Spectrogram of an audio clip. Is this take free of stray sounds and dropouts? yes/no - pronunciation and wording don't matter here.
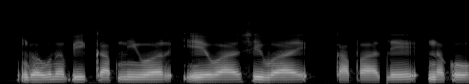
no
